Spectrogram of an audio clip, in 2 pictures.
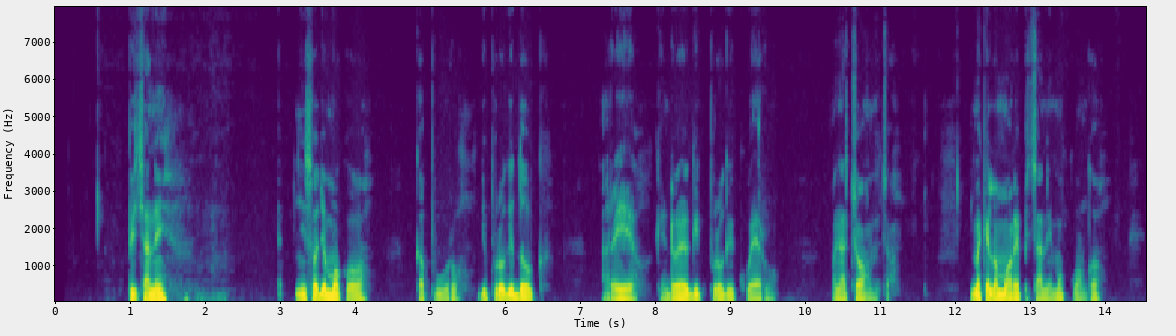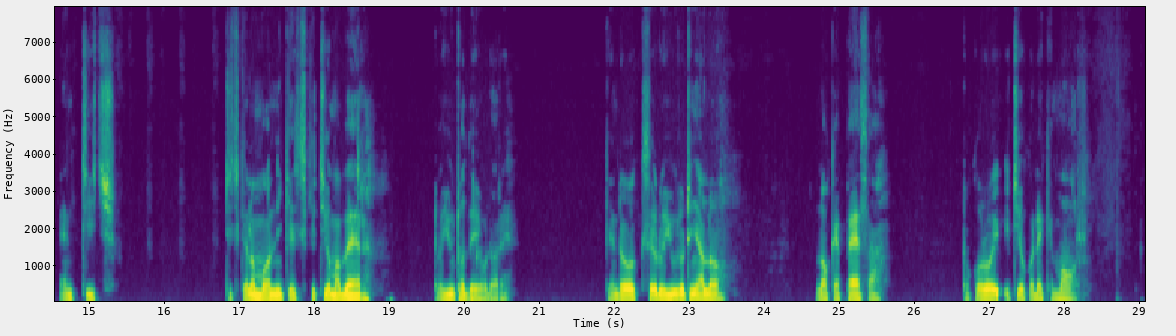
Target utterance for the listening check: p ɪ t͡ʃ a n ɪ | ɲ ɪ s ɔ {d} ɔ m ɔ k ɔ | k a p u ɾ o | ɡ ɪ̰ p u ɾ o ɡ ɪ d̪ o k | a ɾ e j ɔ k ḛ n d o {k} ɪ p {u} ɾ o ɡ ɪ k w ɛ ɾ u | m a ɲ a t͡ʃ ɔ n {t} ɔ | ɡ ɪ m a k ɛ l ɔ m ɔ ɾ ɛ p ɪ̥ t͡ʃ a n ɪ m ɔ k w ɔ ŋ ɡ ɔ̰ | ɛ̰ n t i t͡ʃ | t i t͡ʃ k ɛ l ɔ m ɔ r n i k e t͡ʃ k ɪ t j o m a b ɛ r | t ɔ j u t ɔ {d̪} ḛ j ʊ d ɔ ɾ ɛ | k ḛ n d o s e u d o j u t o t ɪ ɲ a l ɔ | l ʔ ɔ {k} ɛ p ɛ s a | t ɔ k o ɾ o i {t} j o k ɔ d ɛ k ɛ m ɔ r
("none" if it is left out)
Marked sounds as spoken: d͡ʒ, ɡ, u, t͡ʃ, d̪, k, t

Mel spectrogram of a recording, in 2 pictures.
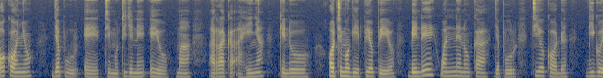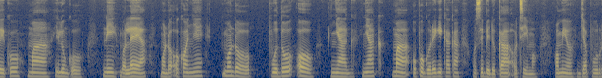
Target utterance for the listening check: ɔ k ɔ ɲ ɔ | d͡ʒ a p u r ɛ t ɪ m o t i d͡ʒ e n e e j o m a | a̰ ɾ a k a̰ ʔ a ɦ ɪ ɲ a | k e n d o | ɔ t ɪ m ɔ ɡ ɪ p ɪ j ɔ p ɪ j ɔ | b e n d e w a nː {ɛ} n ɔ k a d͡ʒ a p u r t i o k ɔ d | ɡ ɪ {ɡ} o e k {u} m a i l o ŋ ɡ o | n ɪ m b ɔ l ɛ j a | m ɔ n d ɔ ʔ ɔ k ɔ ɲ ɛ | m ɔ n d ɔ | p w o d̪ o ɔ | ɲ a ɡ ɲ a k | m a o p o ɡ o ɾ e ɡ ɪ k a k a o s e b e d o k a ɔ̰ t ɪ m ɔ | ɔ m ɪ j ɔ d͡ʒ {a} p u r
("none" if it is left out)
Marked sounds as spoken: ɛ, ɡ, o, a

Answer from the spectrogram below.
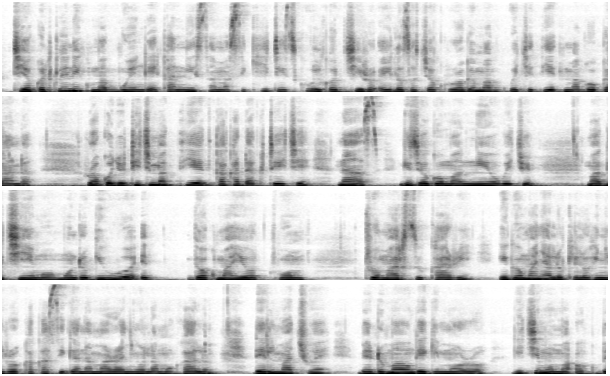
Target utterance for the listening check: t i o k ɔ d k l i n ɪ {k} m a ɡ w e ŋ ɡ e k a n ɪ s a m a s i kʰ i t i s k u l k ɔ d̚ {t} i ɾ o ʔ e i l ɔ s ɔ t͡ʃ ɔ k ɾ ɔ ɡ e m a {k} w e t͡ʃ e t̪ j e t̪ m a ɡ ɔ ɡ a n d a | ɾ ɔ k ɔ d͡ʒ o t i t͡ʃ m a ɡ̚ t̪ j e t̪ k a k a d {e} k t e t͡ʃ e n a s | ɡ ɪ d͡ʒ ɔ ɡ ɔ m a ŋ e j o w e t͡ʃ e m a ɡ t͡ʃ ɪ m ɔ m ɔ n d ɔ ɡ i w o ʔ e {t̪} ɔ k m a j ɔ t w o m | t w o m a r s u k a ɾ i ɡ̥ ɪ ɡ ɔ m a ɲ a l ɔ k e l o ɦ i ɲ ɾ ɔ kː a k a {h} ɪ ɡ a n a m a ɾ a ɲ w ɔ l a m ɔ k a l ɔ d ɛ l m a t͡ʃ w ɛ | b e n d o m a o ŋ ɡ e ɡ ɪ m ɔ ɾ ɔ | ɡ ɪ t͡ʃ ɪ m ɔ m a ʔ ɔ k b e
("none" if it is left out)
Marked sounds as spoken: k, t͡ʃ, ɡ, a, d̪, s

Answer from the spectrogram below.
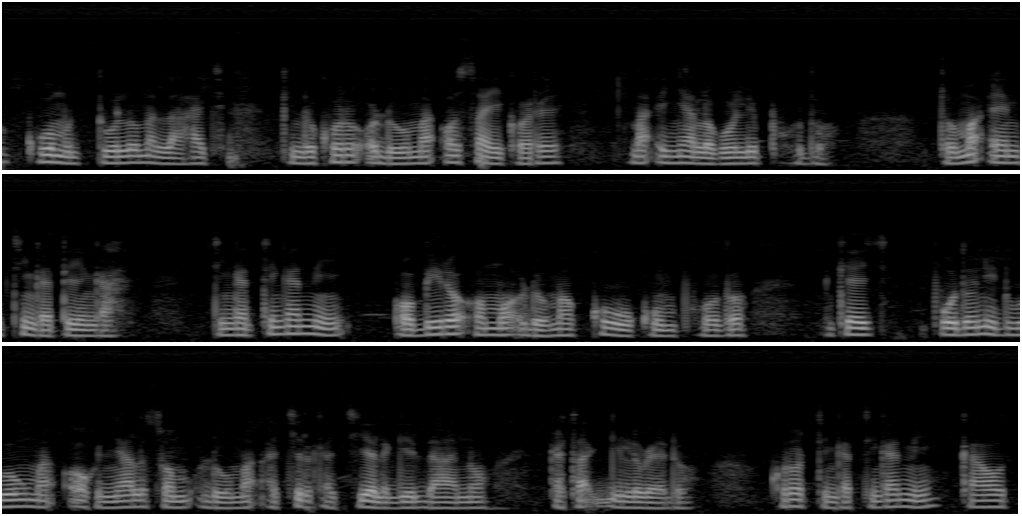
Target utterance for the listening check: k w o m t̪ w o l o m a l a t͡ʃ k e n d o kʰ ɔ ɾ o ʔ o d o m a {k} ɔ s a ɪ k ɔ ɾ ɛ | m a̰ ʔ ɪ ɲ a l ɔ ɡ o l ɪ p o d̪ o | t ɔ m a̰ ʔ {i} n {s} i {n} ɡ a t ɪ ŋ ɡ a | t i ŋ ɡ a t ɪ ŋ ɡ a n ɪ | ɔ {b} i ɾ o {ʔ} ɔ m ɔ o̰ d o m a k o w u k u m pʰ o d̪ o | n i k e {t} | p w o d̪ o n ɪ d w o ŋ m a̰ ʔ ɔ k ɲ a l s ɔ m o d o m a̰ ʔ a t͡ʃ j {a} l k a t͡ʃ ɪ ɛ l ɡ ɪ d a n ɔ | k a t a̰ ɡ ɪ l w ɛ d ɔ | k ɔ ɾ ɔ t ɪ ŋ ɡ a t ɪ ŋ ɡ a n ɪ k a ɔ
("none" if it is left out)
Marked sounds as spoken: ʔ, ɛ, t, ŋ, b, ʔ, t͡ʃ, ɛ

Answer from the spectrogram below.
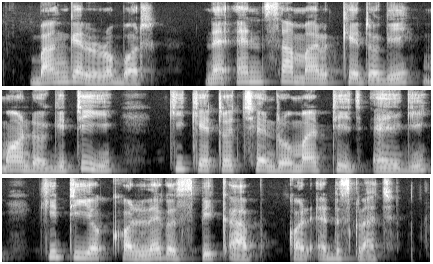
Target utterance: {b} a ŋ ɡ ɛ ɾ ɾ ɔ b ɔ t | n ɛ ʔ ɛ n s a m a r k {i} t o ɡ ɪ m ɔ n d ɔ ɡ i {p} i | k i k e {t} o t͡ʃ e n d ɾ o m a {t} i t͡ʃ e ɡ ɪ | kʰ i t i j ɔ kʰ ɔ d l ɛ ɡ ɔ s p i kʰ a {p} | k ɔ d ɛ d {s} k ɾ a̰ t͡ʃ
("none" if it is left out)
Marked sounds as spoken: b, e, t, t, t, p, s

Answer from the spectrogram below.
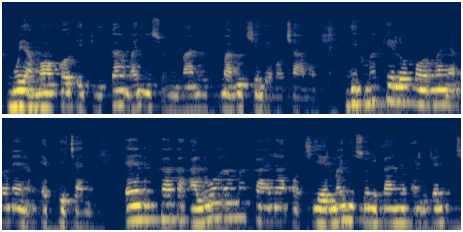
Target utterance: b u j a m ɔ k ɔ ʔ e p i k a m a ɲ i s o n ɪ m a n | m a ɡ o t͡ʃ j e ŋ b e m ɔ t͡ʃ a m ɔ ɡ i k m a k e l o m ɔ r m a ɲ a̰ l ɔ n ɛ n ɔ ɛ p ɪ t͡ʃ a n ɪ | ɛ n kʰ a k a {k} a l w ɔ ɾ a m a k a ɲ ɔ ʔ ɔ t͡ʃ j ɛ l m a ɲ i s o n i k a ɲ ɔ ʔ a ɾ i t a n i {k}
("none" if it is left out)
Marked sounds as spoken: ʔ, t

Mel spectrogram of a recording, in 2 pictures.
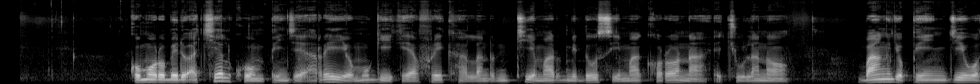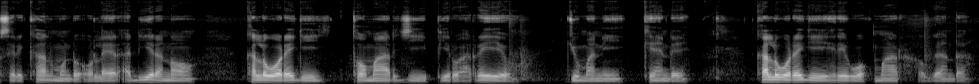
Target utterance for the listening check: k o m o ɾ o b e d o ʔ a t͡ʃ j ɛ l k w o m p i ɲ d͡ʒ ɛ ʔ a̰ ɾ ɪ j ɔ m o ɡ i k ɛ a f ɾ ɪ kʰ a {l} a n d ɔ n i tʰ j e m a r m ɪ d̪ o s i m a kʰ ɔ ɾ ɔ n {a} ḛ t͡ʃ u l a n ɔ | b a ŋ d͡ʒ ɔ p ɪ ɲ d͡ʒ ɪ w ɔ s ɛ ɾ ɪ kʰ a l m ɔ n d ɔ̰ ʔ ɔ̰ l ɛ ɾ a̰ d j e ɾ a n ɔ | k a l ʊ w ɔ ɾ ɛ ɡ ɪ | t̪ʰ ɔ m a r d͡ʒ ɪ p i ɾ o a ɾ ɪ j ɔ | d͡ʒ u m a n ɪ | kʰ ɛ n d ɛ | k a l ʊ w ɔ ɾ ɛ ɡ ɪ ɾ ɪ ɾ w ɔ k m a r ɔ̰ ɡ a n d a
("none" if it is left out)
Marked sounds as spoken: l, a

